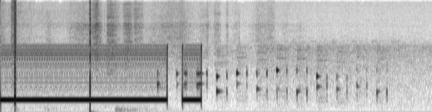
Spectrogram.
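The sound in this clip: A telephone dial tone hums steadily while someone calls a police officer's number. It breaks briefly, then gives way to a quick series of short dialing beeps at varying pitches.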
